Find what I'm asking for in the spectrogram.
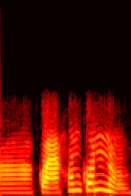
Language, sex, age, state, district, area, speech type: Assamese, female, 45-60, Assam, Majuli, urban, conversation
